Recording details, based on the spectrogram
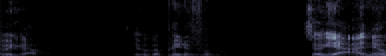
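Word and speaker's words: Pituffik: it is there we go there we go petuk so yeah I knew it was something like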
